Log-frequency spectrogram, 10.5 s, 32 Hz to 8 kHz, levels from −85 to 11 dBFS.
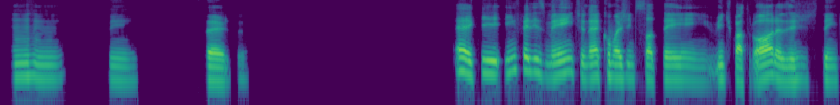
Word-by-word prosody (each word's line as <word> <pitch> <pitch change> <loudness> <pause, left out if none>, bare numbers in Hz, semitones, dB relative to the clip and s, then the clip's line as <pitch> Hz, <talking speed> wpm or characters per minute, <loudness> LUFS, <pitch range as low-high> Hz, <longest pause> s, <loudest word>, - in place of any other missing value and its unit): Uhum. 145 -1 -7 0.6
Sim. 120 -1 -11 0.9
Certo. 115 - 0 2.6
É 190 -4 +6
que 165 +1 0
infelizmente, 180 -4 -1
né, 140 +2 +3
como 145 0 -1
a 140 - +5
gente 135 0 -9
só 130 - 0
tem 125 -3 -4
24 135 0 -1
horas, 140 -2 +6
e 120 - -1
a - - 0
gente 125 0 -14
tem 125 -2 -5
135 Hz, 105 wpm, -20 LUFS, 125-155 Hz, 2.6 s, É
